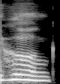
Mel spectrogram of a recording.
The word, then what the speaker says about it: Huong: give it a go you can say hung H oh nice that's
